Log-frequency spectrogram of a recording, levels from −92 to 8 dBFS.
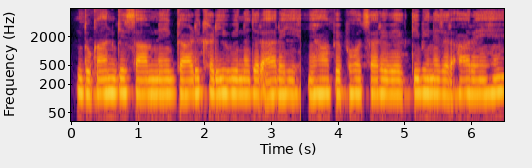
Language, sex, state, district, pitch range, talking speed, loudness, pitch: Hindi, male, Jharkhand, Deoghar, 125-130 Hz, 195 wpm, -14 LUFS, 125 Hz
